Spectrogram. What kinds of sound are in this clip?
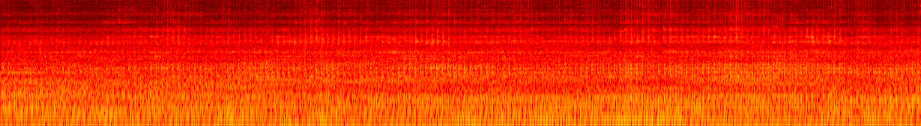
jackhammer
